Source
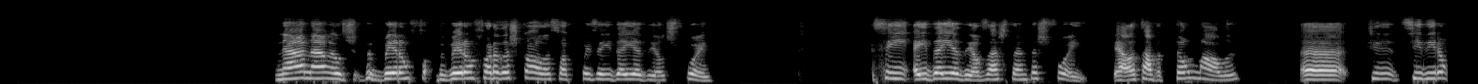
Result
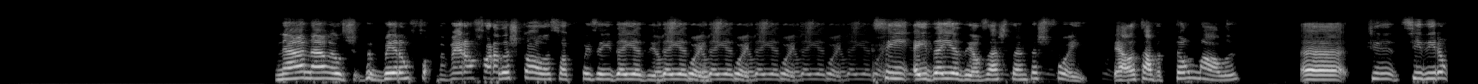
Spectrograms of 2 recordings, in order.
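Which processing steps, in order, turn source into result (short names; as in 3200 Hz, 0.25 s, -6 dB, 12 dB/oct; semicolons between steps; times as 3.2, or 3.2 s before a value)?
4.3–4.99 EQ curve 110 Hz 0 dB, 530 Hz -23 dB, 930 Hz +4 dB; 6.11–7.02 echo throw 0.46 s, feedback 60%, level -1.5 dB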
